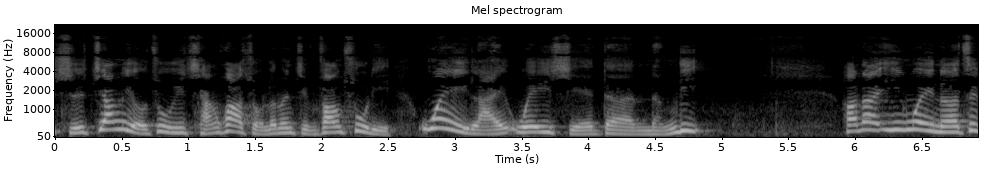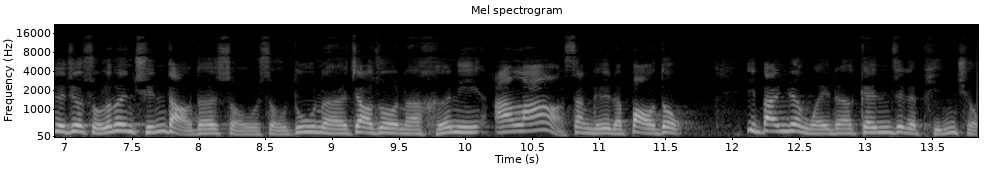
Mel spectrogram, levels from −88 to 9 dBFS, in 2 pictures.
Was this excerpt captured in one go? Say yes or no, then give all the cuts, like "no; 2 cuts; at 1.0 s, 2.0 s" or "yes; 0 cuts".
yes; 0 cuts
